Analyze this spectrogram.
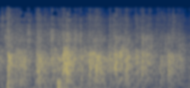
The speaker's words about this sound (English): And it is my great pleasure to have her here, and let's give a very warm applause and welcome to her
